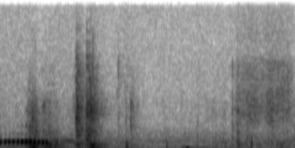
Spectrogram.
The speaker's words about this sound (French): Elle entre et ferme la porte.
